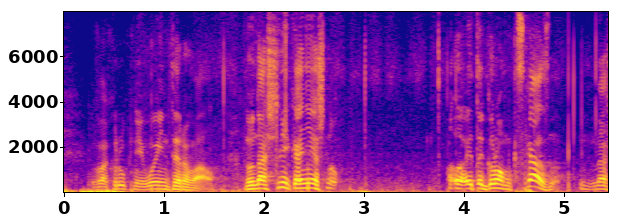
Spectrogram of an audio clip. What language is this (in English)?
Russian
